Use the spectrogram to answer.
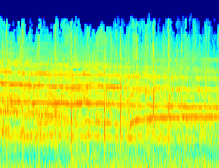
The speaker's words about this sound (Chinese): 所以是给他掌声鼓励就对了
